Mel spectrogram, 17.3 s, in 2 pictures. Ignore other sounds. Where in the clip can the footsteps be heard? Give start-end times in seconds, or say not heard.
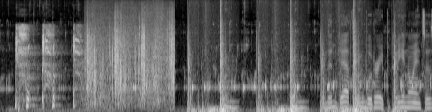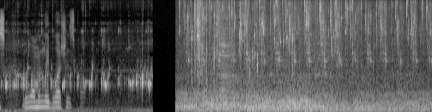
1.6-8.2.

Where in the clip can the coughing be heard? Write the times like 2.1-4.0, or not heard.
0.3-1.7.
